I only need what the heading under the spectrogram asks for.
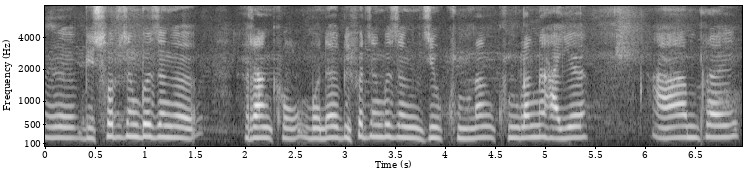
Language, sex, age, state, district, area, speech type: Bodo, female, 60+, Assam, Chirang, rural, spontaneous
